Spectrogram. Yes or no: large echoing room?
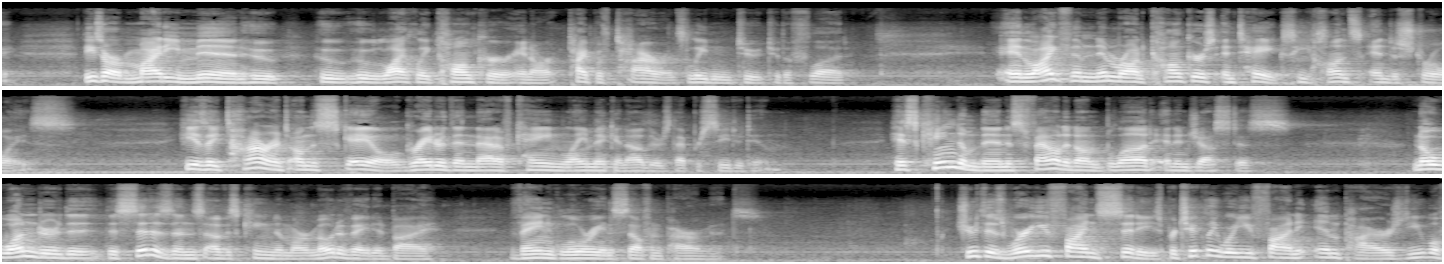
yes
